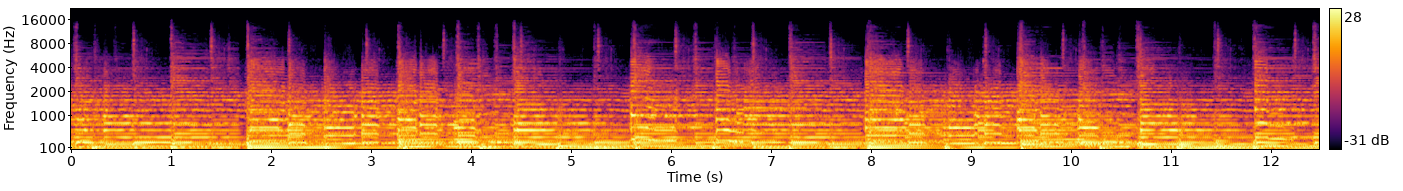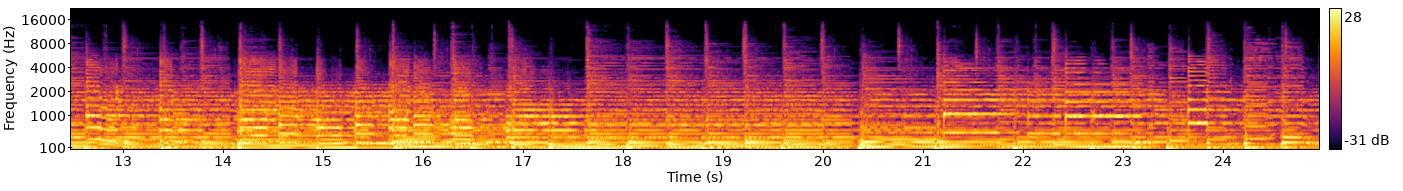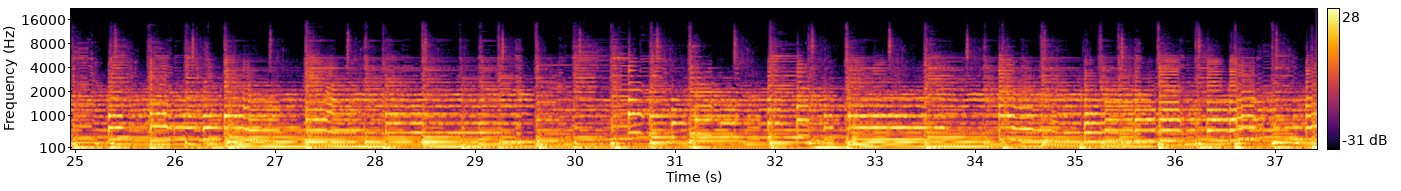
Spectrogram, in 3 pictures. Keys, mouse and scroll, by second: 7.6 ctrl+g, 19.0 ctrl+d, 20.1-27.8 drag, 28.5 ctrl+d, 29.3-35.8 drag, 36.5 ctrl+d.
